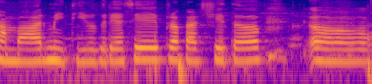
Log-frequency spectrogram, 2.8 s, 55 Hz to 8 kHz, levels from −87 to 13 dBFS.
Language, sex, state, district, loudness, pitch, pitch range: Marathi, female, Maharashtra, Gondia, -16 LUFS, 225 Hz, 215-230 Hz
